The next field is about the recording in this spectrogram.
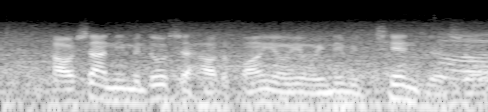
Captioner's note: mandarin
